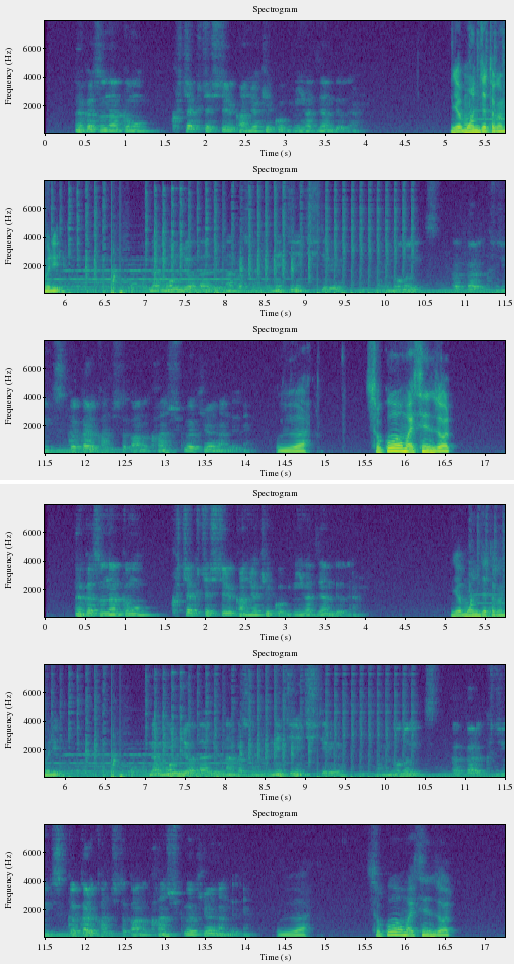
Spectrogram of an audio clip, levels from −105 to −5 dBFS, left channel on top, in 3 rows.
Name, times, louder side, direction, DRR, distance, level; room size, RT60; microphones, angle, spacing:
voice 1, 0.4-4.0 7.0-9.6 9.9-14.1, right 1 dB, 55° right, 3.8 m, -39 dB
voice 2, 5.1-6.0 14.4-14.8 15.5-16.5, left 8 dB, 85° left, 0.3 m, -24 dB
sound 1, 5.3-12.6, left 2 dB, 15° left, 0.5 m, -41 dB
8.5 x 4.3 x 3.1 m
head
